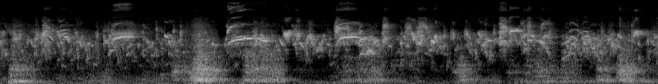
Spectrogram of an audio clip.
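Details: Canaries playing and singing in their cage on a summer day, several birds: steady, busy high twittering and rolling trills with chirps, plus light pattering from hopping.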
